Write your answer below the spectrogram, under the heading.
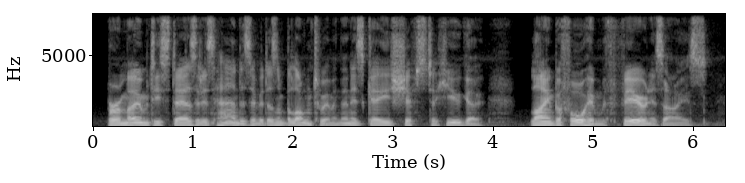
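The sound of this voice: The clip has an unforced reading voice with lively intonation.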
